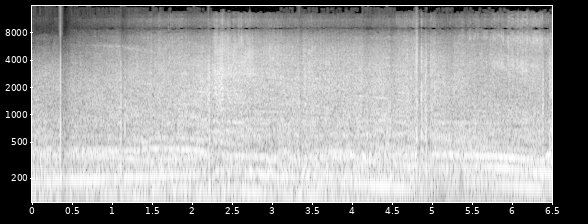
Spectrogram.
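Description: Race car engines running past at the steady, low-rev pace of a full course caution, several engine notes overlapping and drifting slowly in pitch. Two sharp cracks from fireworks, one just after the start and one about five seconds in.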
